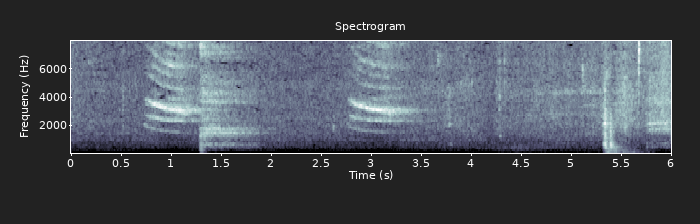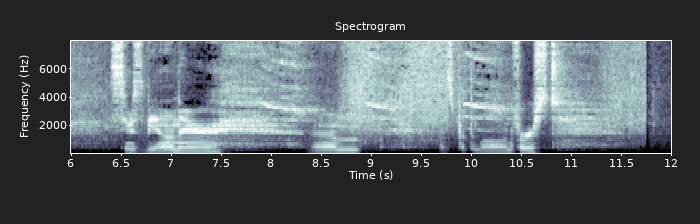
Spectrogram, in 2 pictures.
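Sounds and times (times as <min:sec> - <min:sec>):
bird call sliding downward: 0:07.8 - 0:10.4.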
